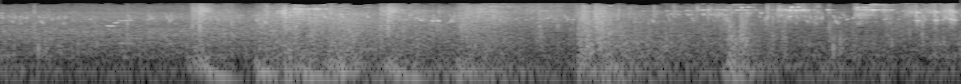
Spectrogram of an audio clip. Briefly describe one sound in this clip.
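Objects smash apart with a loud crash, and small pieces scatter and clatter.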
